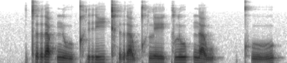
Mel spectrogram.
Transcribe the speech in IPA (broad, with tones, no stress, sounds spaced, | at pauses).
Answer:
t r a˥˩ p̚ n uː˩˦ kʰ r iː˥˩ kʰ r a˩˦ w kʰ l eː˧ k l uː˥˩ p̚ n a˧ w | kʰ uː˩˦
